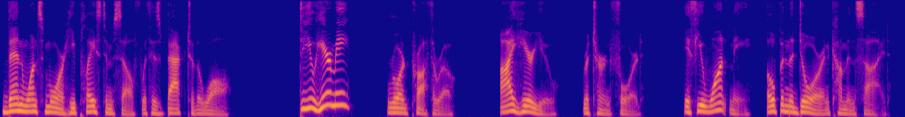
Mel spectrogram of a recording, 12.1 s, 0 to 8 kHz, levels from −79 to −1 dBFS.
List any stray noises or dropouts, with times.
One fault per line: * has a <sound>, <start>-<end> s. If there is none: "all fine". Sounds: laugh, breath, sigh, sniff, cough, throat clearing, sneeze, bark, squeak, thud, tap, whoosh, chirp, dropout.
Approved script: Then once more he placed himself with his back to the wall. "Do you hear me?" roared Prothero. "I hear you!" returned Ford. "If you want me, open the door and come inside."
all fine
